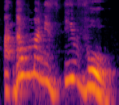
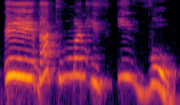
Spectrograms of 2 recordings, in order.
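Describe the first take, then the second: First: Said in the usual way. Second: Higher, louder, slow dramatic gossip; gossip's warning. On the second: Retold or imitated. Church gossip warning the newcomer, dramatic and loud. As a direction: drag it out like a scandalized gossip. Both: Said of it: "vile rumor spread".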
